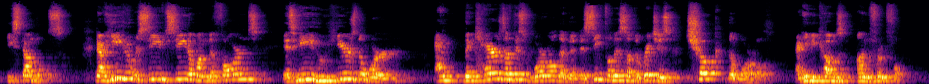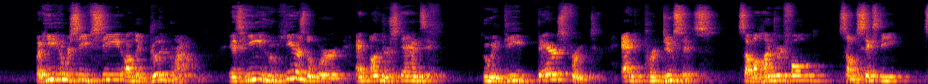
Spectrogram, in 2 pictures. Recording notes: Originally delivered on January 22, 2023 at Crossroads Christian Fellowship in San Antonio, TX.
